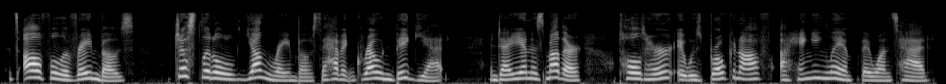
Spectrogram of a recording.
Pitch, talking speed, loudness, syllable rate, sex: 235 Hz, 170 wpm, -19 LUFS, 4.7 syllables/s, female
